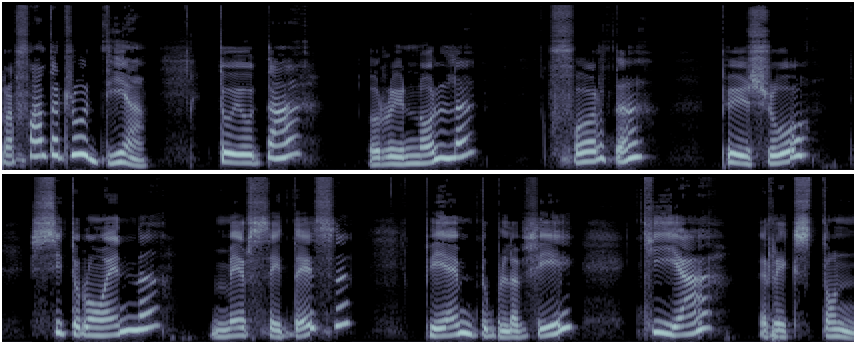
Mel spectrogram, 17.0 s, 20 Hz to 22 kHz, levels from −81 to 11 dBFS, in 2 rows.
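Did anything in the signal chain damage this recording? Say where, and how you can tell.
No, nothing in this speech recording stood out on listening as damage from any stage of the chain.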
